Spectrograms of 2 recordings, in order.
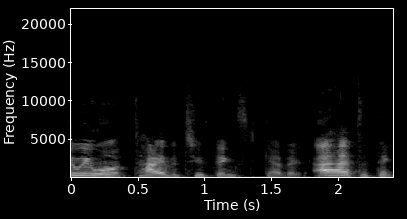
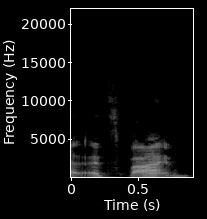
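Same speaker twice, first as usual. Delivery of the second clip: normal talking voice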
